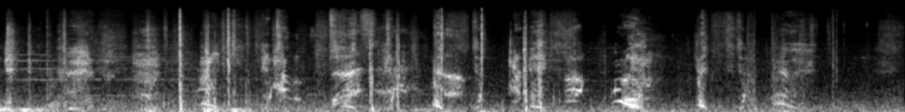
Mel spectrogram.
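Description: A man chokes and gasps in a struggle.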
